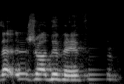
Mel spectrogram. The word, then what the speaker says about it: joie de vivre: I don't have the best pronunciation in French neither, but joie de vivre.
